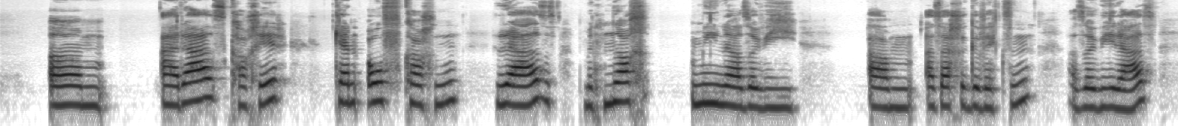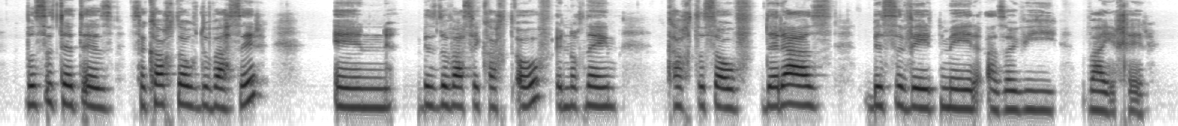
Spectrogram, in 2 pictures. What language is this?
Yiddish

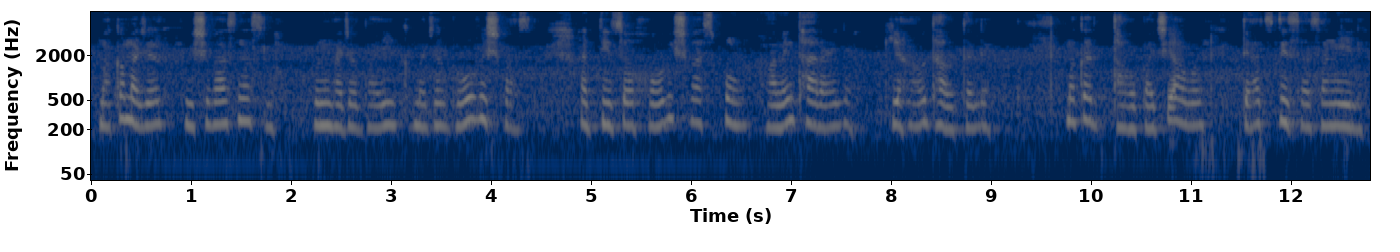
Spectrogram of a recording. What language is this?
Konkani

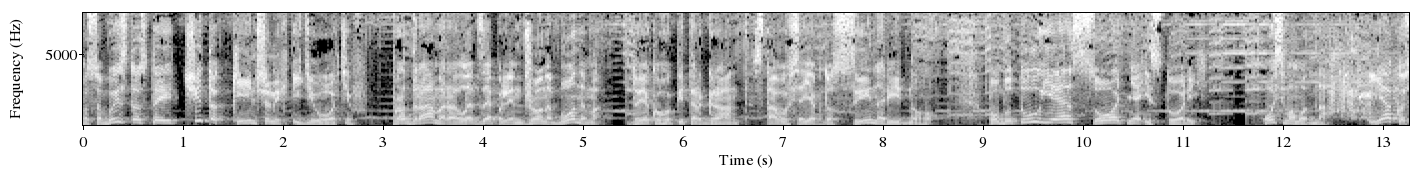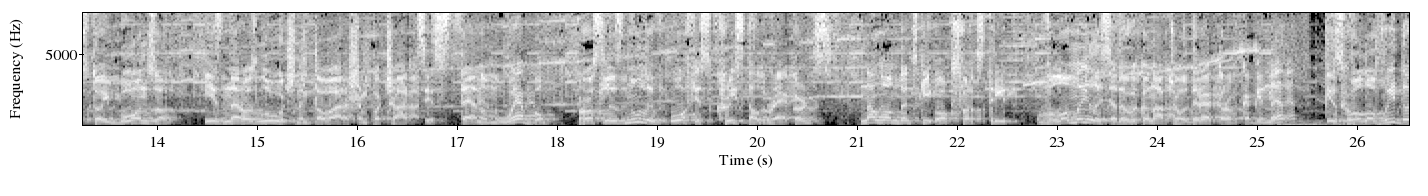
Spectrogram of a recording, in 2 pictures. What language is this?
Ukrainian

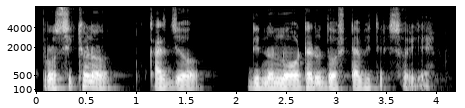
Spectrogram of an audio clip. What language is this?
Odia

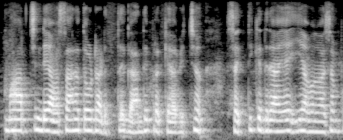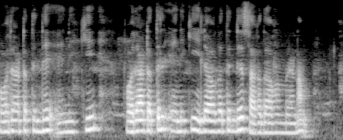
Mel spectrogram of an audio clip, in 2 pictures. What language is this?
Malayalam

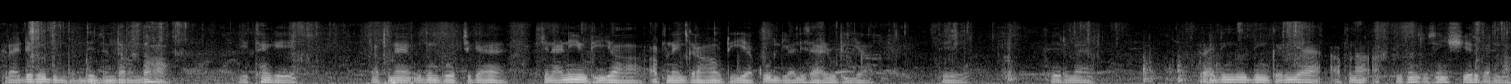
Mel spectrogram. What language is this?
Dogri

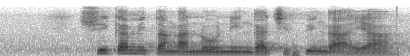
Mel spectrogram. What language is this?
Venda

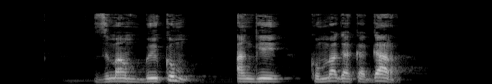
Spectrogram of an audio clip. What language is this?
South Giziga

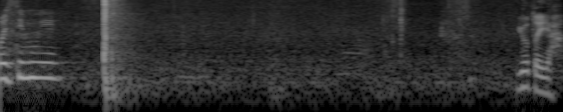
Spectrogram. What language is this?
Romanian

